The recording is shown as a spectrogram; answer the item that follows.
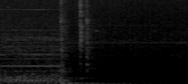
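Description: Very faint whine of a standing desk's electric lift motor lowering the desk, a steady tone that stops with a click just under a second in, then near silence.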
